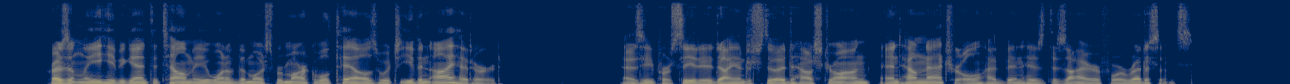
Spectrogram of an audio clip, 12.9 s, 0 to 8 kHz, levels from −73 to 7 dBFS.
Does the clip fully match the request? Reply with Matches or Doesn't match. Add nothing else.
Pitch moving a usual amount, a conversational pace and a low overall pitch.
Matches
